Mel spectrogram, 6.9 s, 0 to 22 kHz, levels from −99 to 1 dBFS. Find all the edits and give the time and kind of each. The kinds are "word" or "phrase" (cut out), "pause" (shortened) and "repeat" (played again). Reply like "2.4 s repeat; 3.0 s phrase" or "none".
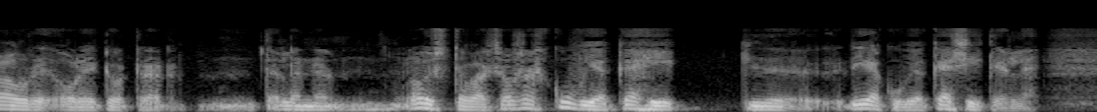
none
